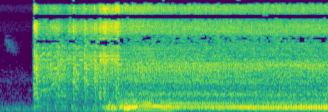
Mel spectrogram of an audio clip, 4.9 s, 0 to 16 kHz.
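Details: Holden Commodore VZ 6-cylinder with common no-crank fault, ECU not grounding the starter relay, started by manually pressing the starter relay in the engine-bay fuse box with ignition on: starter cranks about a second, engine catches, steady even idle; normal start.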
